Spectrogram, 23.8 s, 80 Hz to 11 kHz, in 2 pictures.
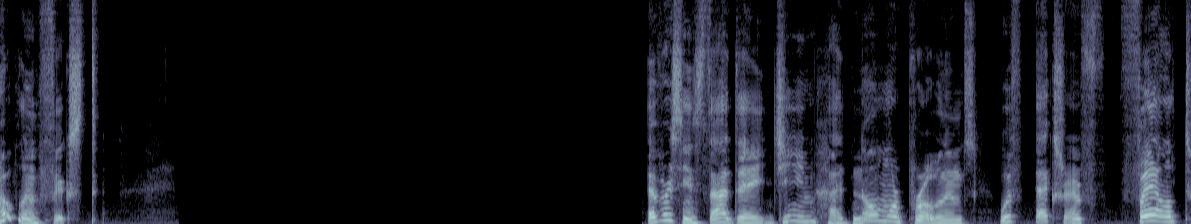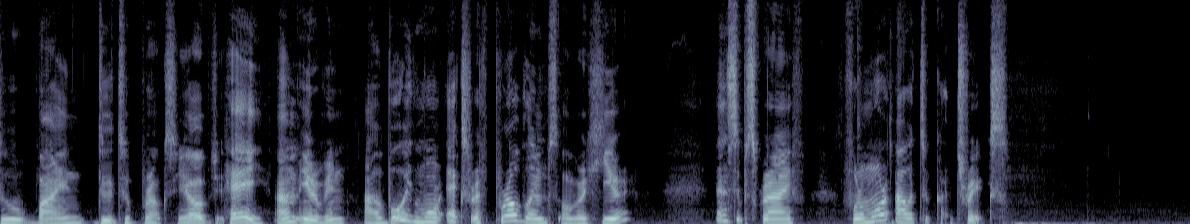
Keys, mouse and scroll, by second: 1.6 click, 2.1-4.0 typing, 4.1 Return, 5.2-6.3 scroll up 1, 6.7 click.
